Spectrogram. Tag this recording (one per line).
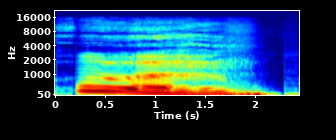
Tired
Sleepy
Yawn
